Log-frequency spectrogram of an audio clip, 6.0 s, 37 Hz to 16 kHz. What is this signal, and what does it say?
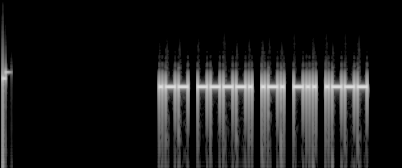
Morse code, heard as a keyed tone, about 25 wpm, 700 Hz. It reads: W9RDJ
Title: USA Call Signs - 5 Characters - Repeated 2x - 25wpm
